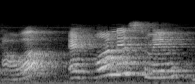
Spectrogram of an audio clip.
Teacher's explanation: हम देखिए यहाँ पर जो H है ये बहुत साइलेंट है, इसमें H का साउंड उच्चारण नहीं होता है, H का साउंड हमें सुनाई नहीं देता है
